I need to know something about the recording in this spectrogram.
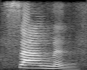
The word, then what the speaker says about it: salmon: เสียง เป็น เสียง ชื่อ ว่า นั่น เอง ค่ะ salmon salmon หรือ คำ ว่า แค่ เลต แค ร็ท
